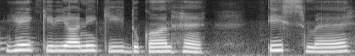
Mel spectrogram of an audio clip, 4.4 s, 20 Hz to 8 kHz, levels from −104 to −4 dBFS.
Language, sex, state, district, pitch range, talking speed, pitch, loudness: Hindi, female, Bihar, West Champaran, 190-225 Hz, 95 wpm, 200 Hz, -15 LUFS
